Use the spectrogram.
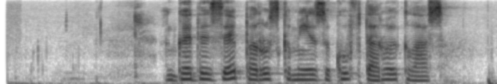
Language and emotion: Russian, neutral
